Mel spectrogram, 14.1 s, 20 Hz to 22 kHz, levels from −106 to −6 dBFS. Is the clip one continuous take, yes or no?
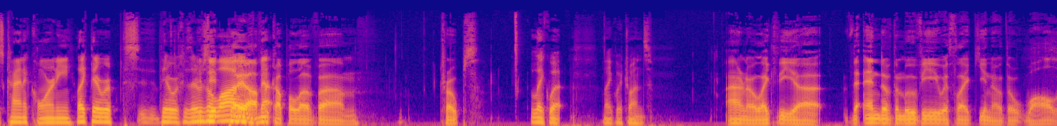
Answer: yes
